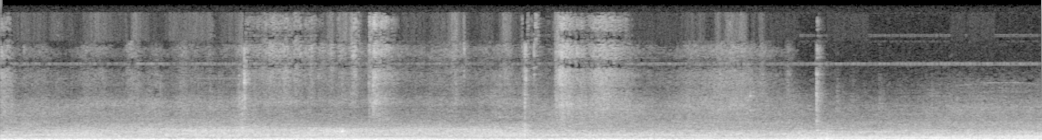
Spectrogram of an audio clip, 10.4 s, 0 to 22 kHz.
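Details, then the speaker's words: 2019 Subaru WRX STI on Michelin Pilot Sport 4S tires: buzzing drone above 60 mph, pitch rising with speed, faint hum over road rumble; owner suspects a rear wheel bearing, later replaced by the dealer. "so you can hear that buzzing drone happens as soon as I get above 60 miles an hour and it's most likely a wheel bearing and I think it's coming from the back of the car"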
